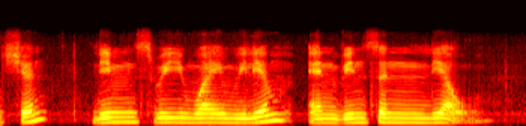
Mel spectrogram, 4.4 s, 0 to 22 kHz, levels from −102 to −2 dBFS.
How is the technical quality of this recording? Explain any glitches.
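The recording has one glitch, a call bitrate drop, heard against the call path's normal 8 kHz audio bandwidth.

Call bitrate drop, 0.86 to 2.47 s: the bandwidth estimate fell, starving the Opus encoder of bits, consistent with roughly 40 dropping to 11 kbps. The speech turns rough and muffled for 1.3 s.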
